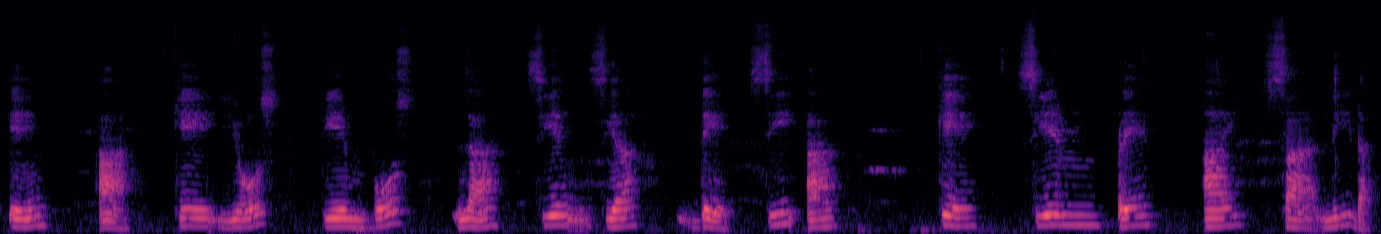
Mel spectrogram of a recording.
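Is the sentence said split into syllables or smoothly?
split. The sentence is broken apart with pauses between syllables.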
